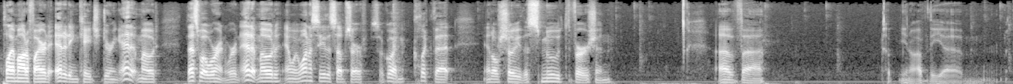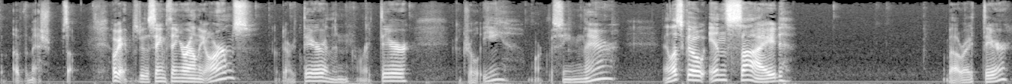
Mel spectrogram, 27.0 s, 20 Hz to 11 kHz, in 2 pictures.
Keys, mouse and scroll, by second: 5.4-7.0 drag, 6.4-10.7 middle drag, 10.8-12.6 middle drag, 13.1-19.2 middle drag, 16.0-17.6 right drag, 18.2-19.2 right drag, 19.6 right click, 19.7 ctrl+e, 19.9 middle click, 21.2-25.8 middle drag, 25.2-27.0 right drag, 26.4-27.0 middle drag.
